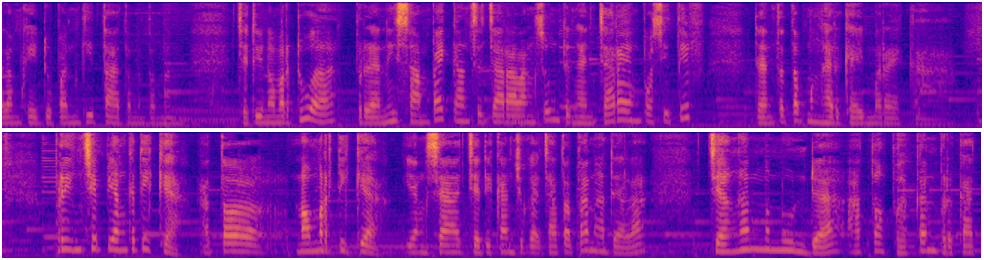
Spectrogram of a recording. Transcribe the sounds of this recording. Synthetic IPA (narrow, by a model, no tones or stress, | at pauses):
lamkəɦidupankit̪at̪əmənt̪əmən | d͡ʒadinɔmərduab̥ɾanisampajkansət͡ʃaɾalaŋsʊŋdəŋant͡ʃaɾajaŋposit̪ɪf | d̥ant̪ət̪əp̚məŋɦarɡaiməɾeka | pɾinsɪpjaŋkət̪iɡaat̪aw | nɔmərt̪iɡajaŋsajad͡ʒadikand͡ʒuɡaʔt͡ʃat̪at̪anadalah | d͡ʒaŋanmənundaat̪awb̥ahkanbərkat̪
